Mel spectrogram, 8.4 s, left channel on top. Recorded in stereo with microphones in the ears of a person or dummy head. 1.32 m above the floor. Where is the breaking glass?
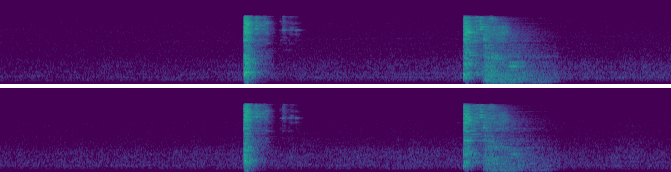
20° right (ahead or behind), 1.5 m.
